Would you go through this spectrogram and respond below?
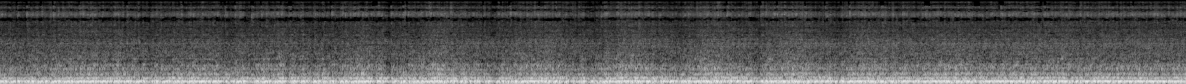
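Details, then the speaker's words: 1956 vehicle's V8 at first start: a deep, uneven, lumpy beat with a misfire, stumbling and refusing to rev up cleanly. "when he first fired it up I'm sure you could hear the uh misfire that it kind of has an RPM um where it like literally just wouldn't RPM"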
